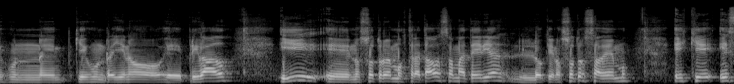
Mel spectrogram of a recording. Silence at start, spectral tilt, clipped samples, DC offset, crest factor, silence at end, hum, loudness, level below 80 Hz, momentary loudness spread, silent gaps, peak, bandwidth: 0 s; -4 dB/octave; under 0.1%; under 0.1%; 18 dB; 0 s; none; -23 LUFS; -74 dBFS; 6 LU; none; -6 dBFS; 15.5 kHz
